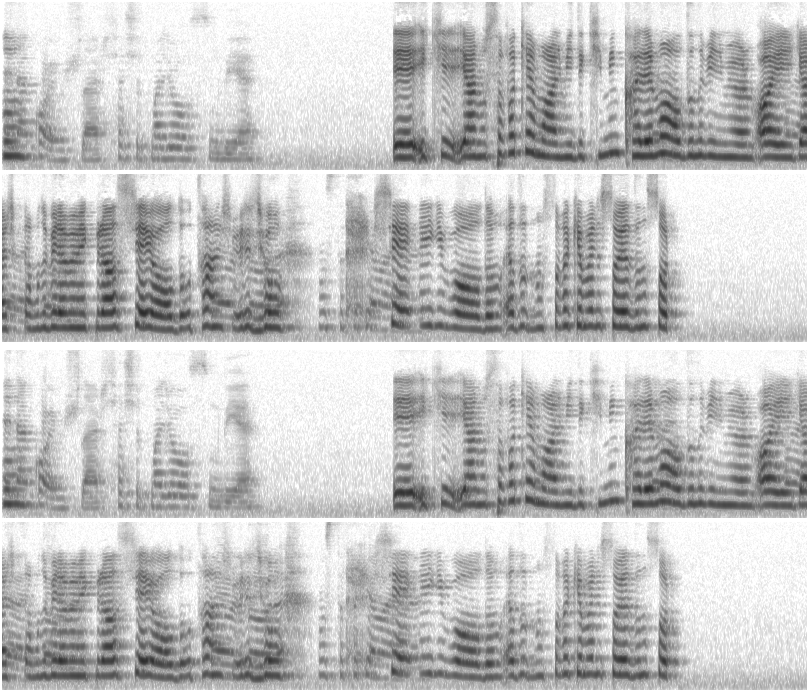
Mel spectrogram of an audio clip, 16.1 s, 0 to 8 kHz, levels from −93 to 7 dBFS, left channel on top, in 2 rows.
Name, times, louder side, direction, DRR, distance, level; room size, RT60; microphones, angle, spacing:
voice 1, 0.0-2.5 6.5-6.8 7.8-8.9 10.1-12.3, right 2 dB, 65° right, 5 dB, 2.4 m, -39 dB
voice 2, 3.9-10.9 11.5-11.7 11.9-14.7, left 3 dB, 40° left, 15 dB, 0.7 m, -21 dB
14.0 x 5.9 x 4.8 m, 0.30 s
head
